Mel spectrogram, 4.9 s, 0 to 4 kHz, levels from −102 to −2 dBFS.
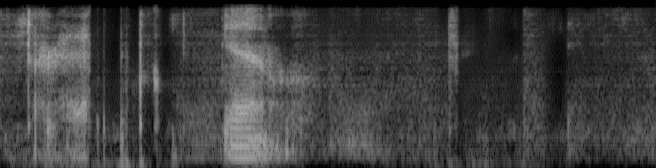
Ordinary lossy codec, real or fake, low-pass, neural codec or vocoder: none; fake; 3.6 kHz; codec, 16 kHz, 1 kbps, X-Codec, HuBERT features, trained on LibriSpeech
